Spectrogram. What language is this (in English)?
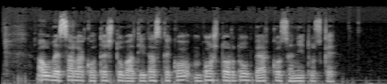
Basque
